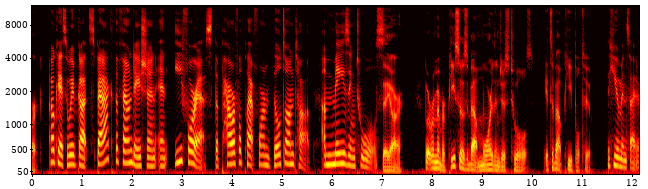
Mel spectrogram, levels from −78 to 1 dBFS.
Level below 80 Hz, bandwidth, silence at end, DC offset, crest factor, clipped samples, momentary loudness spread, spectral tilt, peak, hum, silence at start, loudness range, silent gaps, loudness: -46 dBFS; 12 kHz; 0 s; under 0.1%; 20 dB; under 0.1%; 12 LU; -4.5 dB/octave; -6 dBFS; none; 0 s; 4 LU; none; -25 LUFS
